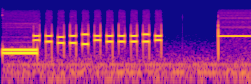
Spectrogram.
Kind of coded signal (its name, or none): DTMF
